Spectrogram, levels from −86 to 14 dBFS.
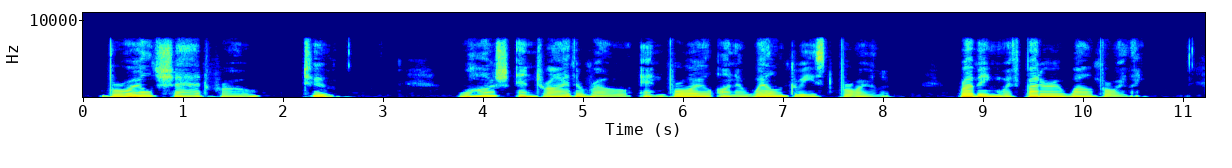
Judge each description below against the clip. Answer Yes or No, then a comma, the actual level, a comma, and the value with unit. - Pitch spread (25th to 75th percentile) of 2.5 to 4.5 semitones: No, average, 5.0 semitones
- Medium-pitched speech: Yes, medium, 160 Hz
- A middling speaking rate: No, slow, 110 wpm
